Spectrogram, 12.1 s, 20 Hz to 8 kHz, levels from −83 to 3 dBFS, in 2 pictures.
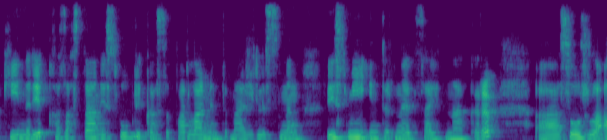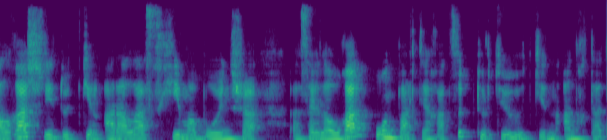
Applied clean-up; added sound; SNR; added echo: none; none; none; none.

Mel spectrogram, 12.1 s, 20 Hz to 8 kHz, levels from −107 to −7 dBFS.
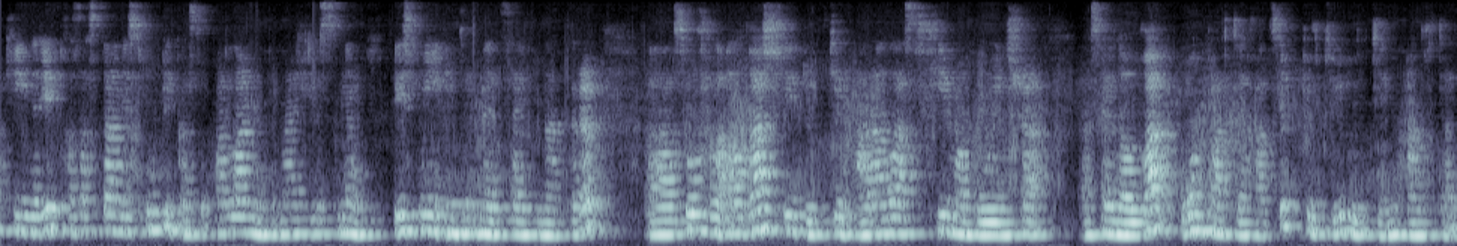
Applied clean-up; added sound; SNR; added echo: neural separator model SepFormer DNS4.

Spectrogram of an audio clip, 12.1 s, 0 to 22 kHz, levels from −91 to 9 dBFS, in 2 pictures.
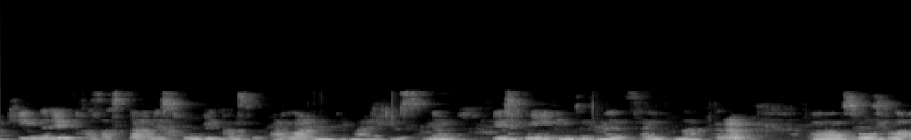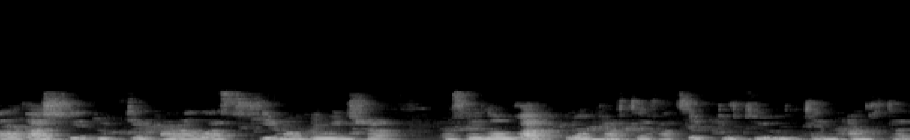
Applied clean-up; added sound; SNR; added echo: classical method WPE with log-MMSE.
